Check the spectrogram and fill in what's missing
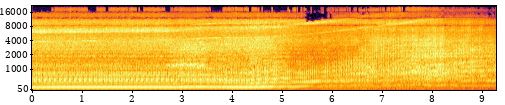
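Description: A 1000 hp 6.0 Powerstroke diesel Ranger truck revving hard and spinning its rear slicks, a loud sustained engine roar that holds steady and then drops in pitch and fades as the truck pulls away.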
